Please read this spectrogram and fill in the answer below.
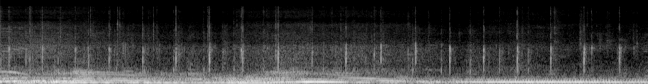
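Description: Steady rhythmic hand clapping, about four claps a second, as a Suzuki Swift race car's engine passes, rising and falling in pitch a few times as it is revved, then settling to a low steady idle in the second half.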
